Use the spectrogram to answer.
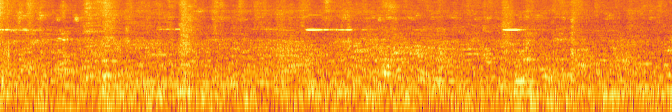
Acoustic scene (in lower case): subway station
